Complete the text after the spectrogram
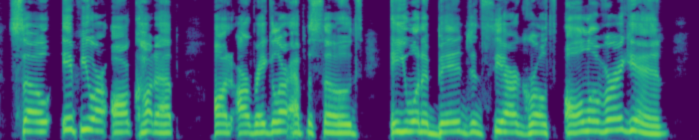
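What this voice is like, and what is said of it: Congested, stuffy nasal voice. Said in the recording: “I don't know what accent that is ... some weird, like, ... Thing coming out. Maybe because you're not feeling well ... I don't feel well at all. Like, my nose is fucking clogged ... sounds like shit”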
